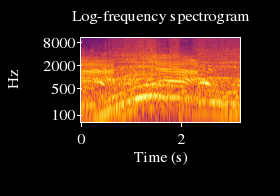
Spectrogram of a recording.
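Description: Hot engines in pure stock compact cars at a county fair demolition derby run rough and lugging like tractors, a continuous loud rumble with rising and falling revs and some squeal-like tones throughout.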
